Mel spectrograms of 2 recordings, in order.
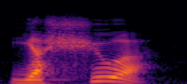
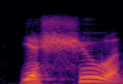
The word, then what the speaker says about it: Yeshua: Now, Jesus, we've talked about this before, but his name in Hebrew would be pronounced Yeshua. Yeshua. There is no J sound.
